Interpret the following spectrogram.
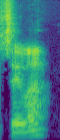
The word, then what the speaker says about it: Sala: Is that how it's pronounced? Sala?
